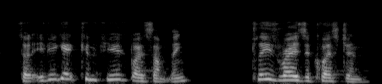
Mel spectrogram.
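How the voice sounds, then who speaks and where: Lively intonation colors the speech of a man with an Australian accent. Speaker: professor. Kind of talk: lecture. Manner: animated.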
